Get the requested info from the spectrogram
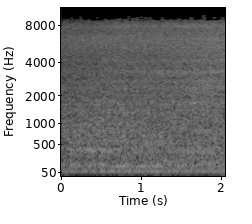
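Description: Steady airy hiss with a faint low hum underneath, growing slightly louder.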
